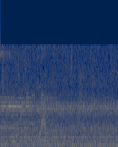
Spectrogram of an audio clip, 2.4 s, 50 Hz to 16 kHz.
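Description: Airbus A320 cabin noise while taxiing: the steady hum of the jet engines and cabin air, with a constant droning tone.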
